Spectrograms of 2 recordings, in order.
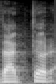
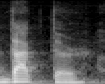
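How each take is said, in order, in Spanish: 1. Se dice con un acento parecido al inglés. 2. Se dice con acento español.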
